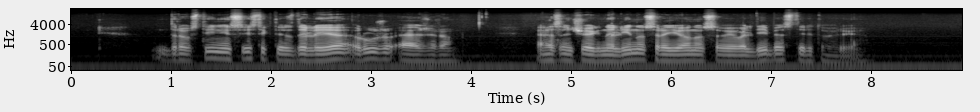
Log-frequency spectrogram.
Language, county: Lithuanian, Vilnius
